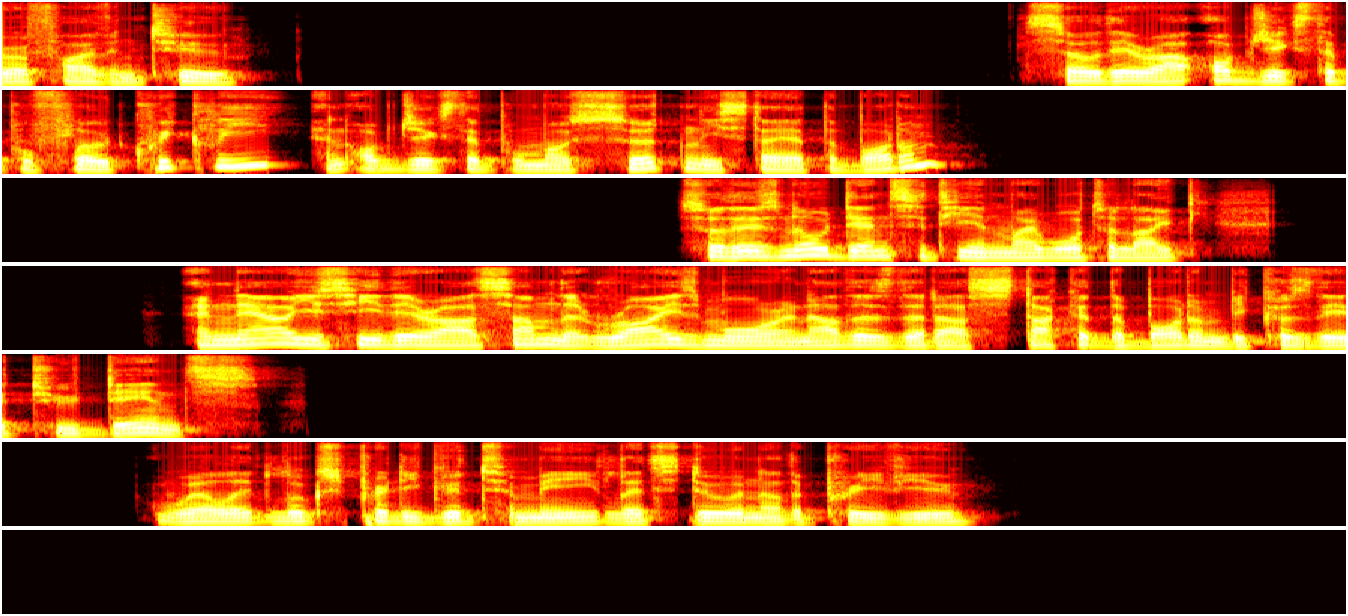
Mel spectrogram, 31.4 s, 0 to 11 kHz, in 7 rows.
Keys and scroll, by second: 1.6 2, 20.2-21.3 typing, 24.9-25.7 typing.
